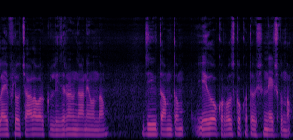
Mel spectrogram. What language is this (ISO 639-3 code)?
tel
